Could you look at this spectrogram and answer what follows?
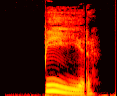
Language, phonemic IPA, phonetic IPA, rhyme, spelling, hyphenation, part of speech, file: Estonian, /ˈpiːr/, [ˈpiːr], -iːr, piir, piir, noun, Et-piir.ogg
- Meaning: border, boundary, frontier: 1. A conventional line and the area surrounding it, that separates territories, regions etc 2. A territory limited by borders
